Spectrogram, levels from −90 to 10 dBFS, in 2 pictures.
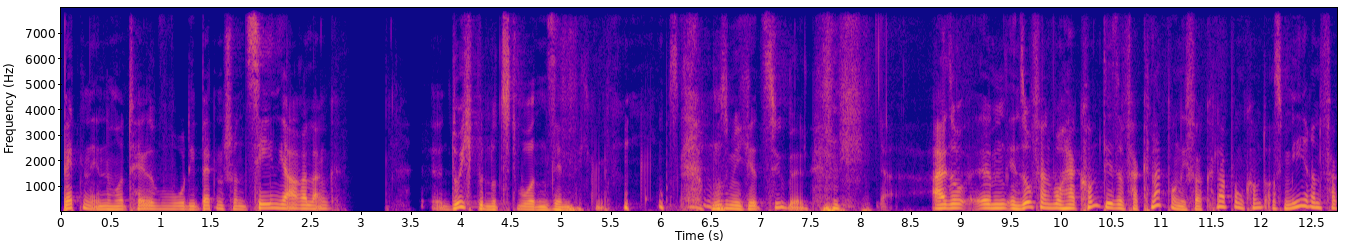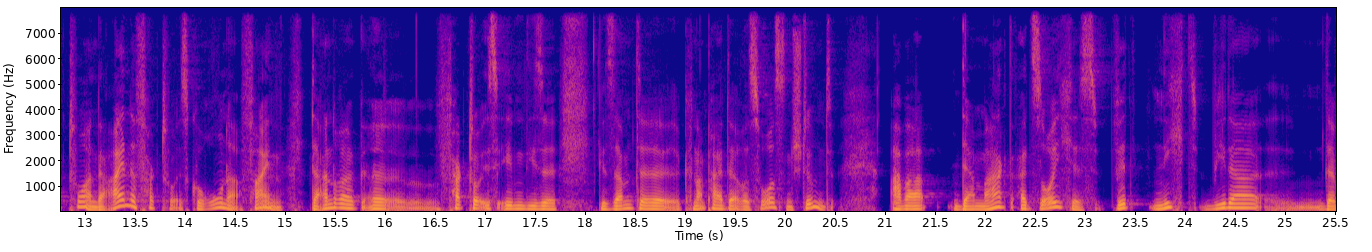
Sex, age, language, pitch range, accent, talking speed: male, 50-69, German, 110-150 Hz, German, 135 wpm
